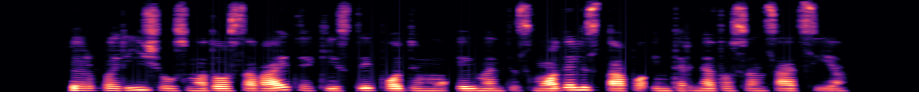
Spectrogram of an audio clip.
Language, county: Lithuanian, Utena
